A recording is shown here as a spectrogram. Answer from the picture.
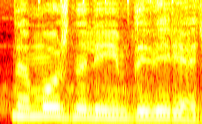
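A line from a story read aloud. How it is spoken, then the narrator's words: Sighing. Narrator (Russian): вздохнул кто-то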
